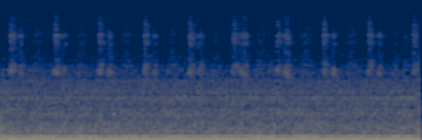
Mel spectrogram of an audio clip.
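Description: Steady low background hum, with faint, irregular scratchy rustling scattered over it.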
